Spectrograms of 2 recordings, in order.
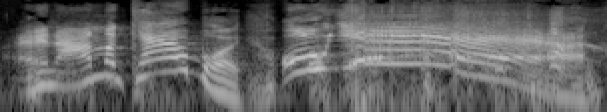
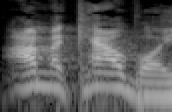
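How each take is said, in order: First: Punchline exploding into a high, long yell; Freddie Rogers catchphrase. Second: Said in the usual way. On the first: Retold or imitated. Imitating an old comic saving his punchline, high drawn-out shout. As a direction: deliver it, then wail the catchphrase high. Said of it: "he'd go". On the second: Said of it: "the punchline was".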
